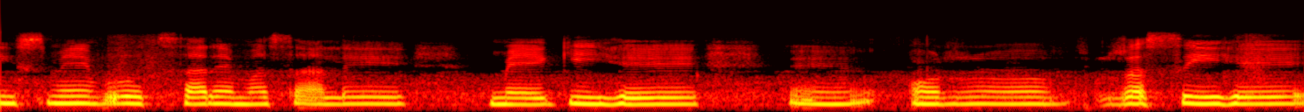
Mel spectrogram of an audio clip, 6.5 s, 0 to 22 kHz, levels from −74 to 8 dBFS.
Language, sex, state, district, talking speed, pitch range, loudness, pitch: Hindi, female, Maharashtra, Mumbai Suburban, 85 wpm, 205-215 Hz, -17 LUFS, 210 Hz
